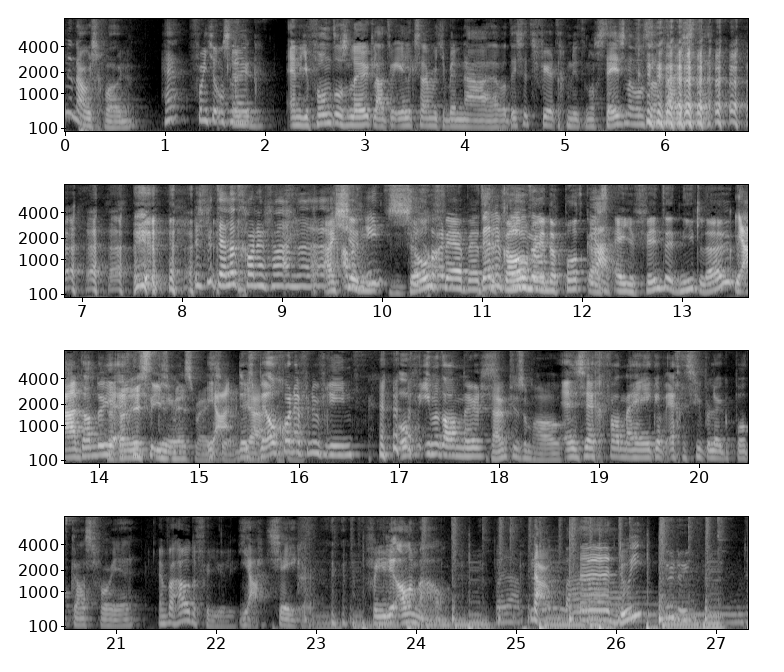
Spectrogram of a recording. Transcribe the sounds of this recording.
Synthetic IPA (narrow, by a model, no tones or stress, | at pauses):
ndənawɪsχəʋown | ɦɛfontjəɔnsløɥk | ʔɛnjəvɔntɔnsløɥklaːtəʋəɪːɹləksɛjnʋɑnjəbɛntnaːəʋɑtɪsətfɪːɹtəχmənytənɔχstejtt͡ssnaːrɔnsaœstə | døsfəɹtɛləətχəʋoːnɛfəanɑsjəfrintzooɛɹbɛnɛnəowməɪndəpɔtkɑaɛnjəvɪntɦətnitløɥkjadɑndujəɛnɪsəiɪːmɪsmḛja̰døsbɛlˠχəʋoːnɛfənənvrint | ɔfimɑntɑndəɹsœɥmpjəsɔmɦowxɛnzɛχəfɑnːejɪkɦɛpɛχtənsypəɹløɥkəpɔtkɑstfʊːɹjə | ɛnʋəɦawdəfɑnjɵ̰lija̰z̥ejkə̰ɹfɑnjɵliɑləma̰ːlˠ | na̰wədujdudu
